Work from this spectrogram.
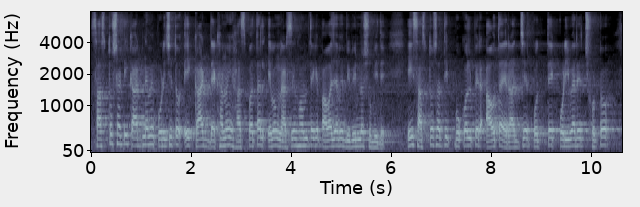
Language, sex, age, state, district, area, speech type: Bengali, male, 30-45, West Bengal, Paschim Bardhaman, rural, spontaneous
